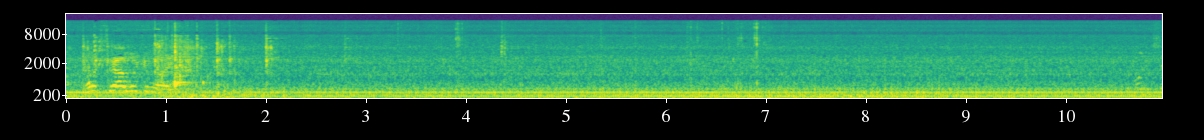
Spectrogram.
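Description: Small diesel engine of a Kubota micro excavator running at a steady, even speed, with no revving.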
